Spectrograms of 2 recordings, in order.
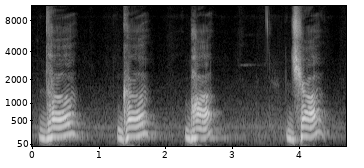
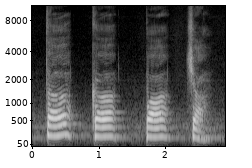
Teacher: Sanskrit had voiced aspirates dha, gha, bha, jha, whereas you notice that in Punjabi they have been replaced by, or they have shifted to voiceless unaspirates ta, ka, pa, cha.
